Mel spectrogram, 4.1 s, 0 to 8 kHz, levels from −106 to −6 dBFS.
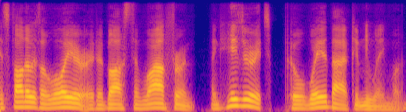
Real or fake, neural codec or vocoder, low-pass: fake; codec, 16 kHz, 0.5 kbps, FreqCodec, larger model; 7.2 kHz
